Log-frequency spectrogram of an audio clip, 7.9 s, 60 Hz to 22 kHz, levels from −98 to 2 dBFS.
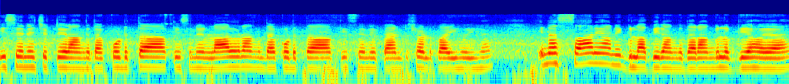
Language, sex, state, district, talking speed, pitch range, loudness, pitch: Punjabi, female, Delhi, New Delhi, 220 wpm, 190-205 Hz, -16 LUFS, 195 Hz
